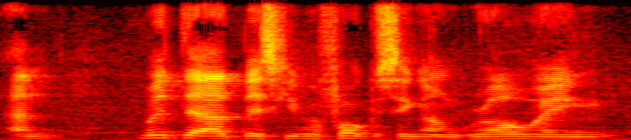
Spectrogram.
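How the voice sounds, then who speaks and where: Man, Dutch accent, mid-pitched voice, measured explanatory delivery, repeated words, conversational interview guest. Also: fairly even intonation. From Netherlands. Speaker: chief executive of a hotel company, interview guest.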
